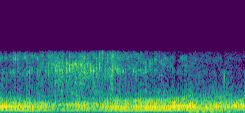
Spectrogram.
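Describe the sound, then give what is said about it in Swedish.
Engine noise from a car on a timed rally stage, a steady mid-pitched droning roar with some clatter that runs continuously at an even level. “Där kommer en bil”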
